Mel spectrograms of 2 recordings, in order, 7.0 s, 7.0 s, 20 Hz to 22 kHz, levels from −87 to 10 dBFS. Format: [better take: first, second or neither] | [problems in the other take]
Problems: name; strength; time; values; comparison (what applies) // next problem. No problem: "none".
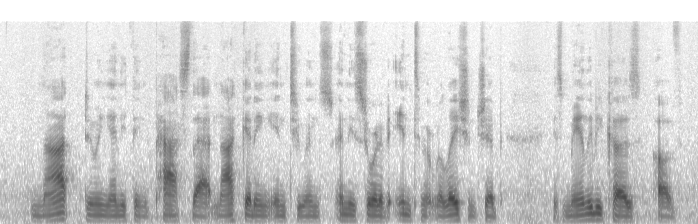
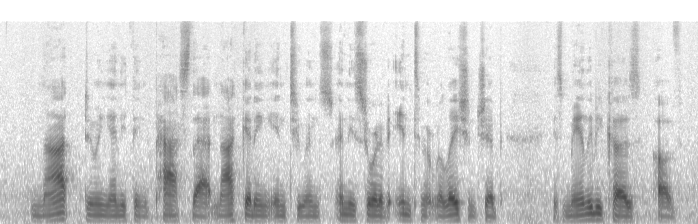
neither | hiss; faint; throughout; 25 dB below the speech; the same in both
